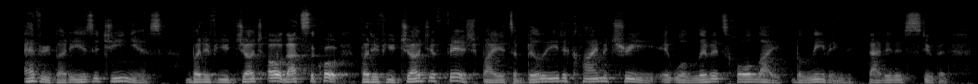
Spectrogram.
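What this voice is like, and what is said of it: Imitates another person's voice. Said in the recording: “my best impersonation of Lacey ... my horrible Lacey impersonation ... She's absolutely sounds way, way, way, way more beautiful than whatever the hell I just did”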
